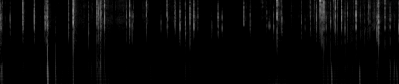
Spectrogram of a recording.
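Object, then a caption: Small gift box wrapped in foil and plastic film. Fingertips and nails scratch and crinkle a small gold foil-wrapped gift box in plastic film. It makes a quick, dense run of sharp, bright crackles and crinkles with almost no low end, pausing briefly just past the midpoint before resuming.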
